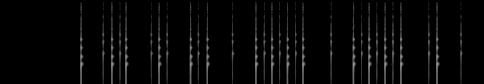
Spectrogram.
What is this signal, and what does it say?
Morse code, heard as a telegraph sounder, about 15 wpm. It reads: CAV3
